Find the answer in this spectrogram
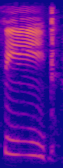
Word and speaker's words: seat: Okay children, on the driver's seat.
